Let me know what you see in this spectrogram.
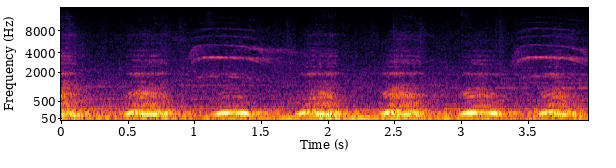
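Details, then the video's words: Jaguar, the largest cat in the Americas, whose voice is described as very frightening: a rapid series of deep, hoarse, arching grunts repeated about twice a second, with a thin high whistle heard twice in the background. "O Som Da Onça Pintada"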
